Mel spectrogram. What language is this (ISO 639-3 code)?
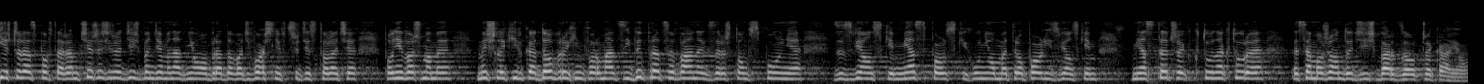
pol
